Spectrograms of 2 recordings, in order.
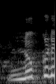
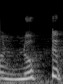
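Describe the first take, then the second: First: The wrong way: लुक्ड ending in d. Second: लुक्ड said as "lookt", ending on a crisp t; the right way: लुक्ड ending in t; correct t ending. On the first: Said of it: "लुक्ड नहीं है". (लुक्ड को "लुक्ड" की तरह, अंत में ड की ध्वनि) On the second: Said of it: "लुक्ड पढ़ना है". (लुक्ड को "लुक्ट" की तरह, अंत में ट की ध्वनि) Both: Shown as a demonstration.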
